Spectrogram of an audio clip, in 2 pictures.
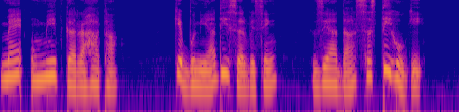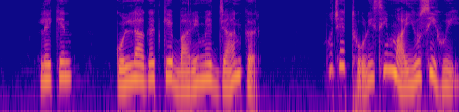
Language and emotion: Urdu, sad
